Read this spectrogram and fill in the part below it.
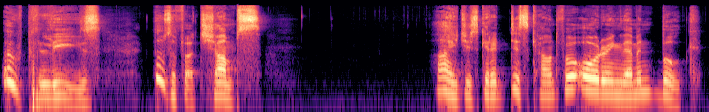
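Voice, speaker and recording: A woman's voice: low-pitched, big pitch swings, slow pace, dark tone, no room sound, studio quality, exaggerated voice. A woman voicing a regal mother pony princess who is drunk, pompous and theatrical. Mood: grandiose, drunk. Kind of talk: acted fan fiction dialogue.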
